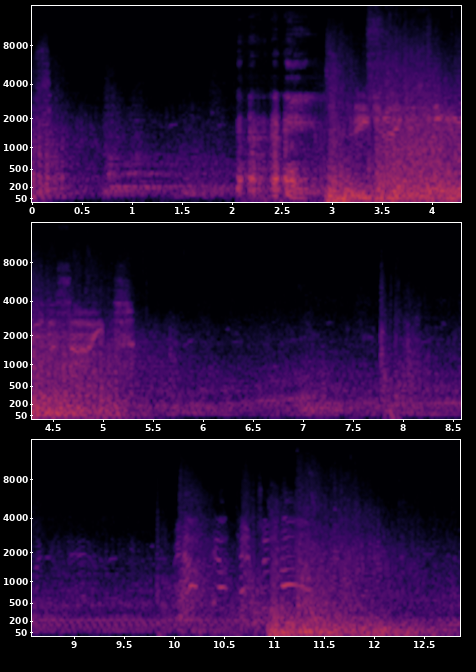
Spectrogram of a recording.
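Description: Gunfire and heavy explosions in a Company of Heroes battle between German Wehrmacht and British forces, with loud bursts and booms clustered in waves, fading to lighter crackling before another heavy volley near the end.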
